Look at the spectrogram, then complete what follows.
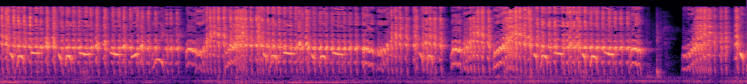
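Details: White-crested laughingthrush male and female pair singing loudly, a tool for luring or tutoring birds at home: loud harsh cackling bursts with chattering, rising-and-falling notes, overlapping in dense waves for about eight seconds before a brief pause and restart.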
